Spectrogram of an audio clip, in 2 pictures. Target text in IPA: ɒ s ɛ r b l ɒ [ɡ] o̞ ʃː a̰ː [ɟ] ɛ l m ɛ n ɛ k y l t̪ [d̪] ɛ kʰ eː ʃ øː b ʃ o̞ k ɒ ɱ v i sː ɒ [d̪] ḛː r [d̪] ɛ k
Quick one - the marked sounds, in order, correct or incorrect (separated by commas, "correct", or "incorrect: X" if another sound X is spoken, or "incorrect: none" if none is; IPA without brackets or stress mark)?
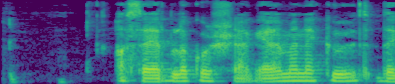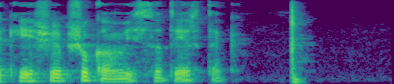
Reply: incorrect: k, incorrect: ɡ, correct, incorrect: t̪, incorrect: t̪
